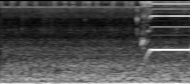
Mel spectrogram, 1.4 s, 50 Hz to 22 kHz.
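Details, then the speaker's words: Stepper motor on a CNC machine with MKS Gen L 1.0 board, y-axis homing via OctoPrint: over a low hum a tone sweeps up into a steady high buzz as it strains without moving; stops when the end stop is hit. "So in a second you'll hear the stepper motor trying to run, but it probably won't really do anything."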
